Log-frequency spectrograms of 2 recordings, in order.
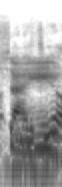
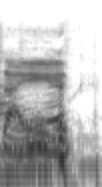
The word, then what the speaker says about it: Cheyenne: NHL I think it's pronounced Cheyenne. Look like Cheney to me. – It's Cheyenne. You had to remember how to say it. – Somebody from Wyoming called. Is it Cheyenne or is it Cheney? – It's Cheyenne.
